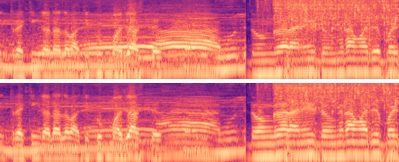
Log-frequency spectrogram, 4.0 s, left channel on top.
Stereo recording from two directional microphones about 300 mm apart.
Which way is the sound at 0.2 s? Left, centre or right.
Centre.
